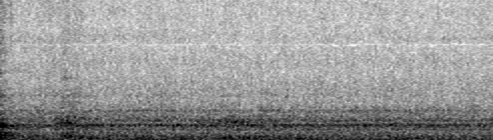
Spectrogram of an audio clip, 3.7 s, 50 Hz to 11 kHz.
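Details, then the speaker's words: Small cooling fan of an Imax B6 mini charger after disassembly and lubrication with Litol-24 grease to cure an annoying hum; now quiet, even airy whir with faint steady tone, no buzz or rattle, fan spins freely — lubrication successful. "что видно только шум небольшой но никаких посторонних звуков не наблюдая можем считать что смазали мы его успешно"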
